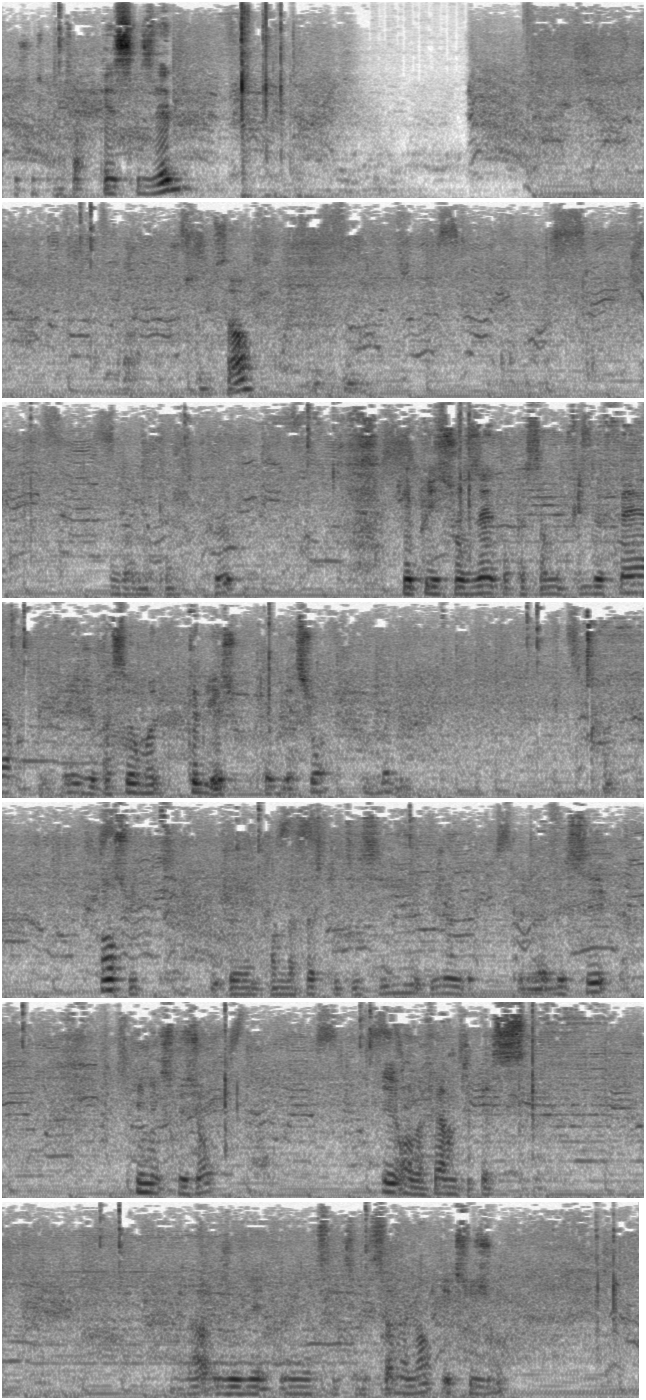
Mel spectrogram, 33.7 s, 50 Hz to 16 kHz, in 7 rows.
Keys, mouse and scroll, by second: 1.9 s, 5.5-7.0 drag, 7.0 middle click, 7.4 middle click, 7.8-11.1 middle drag, 11.1 click, 13.1 z, 16.4 Tab, 19.1-21.1 middle drag, 21.1-24.3 right drag, 22.4 click, 25.8 e, 26.9 click, 28.7 s, 29.8 click, 31.7-33.4 right drag, 33.4 e.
